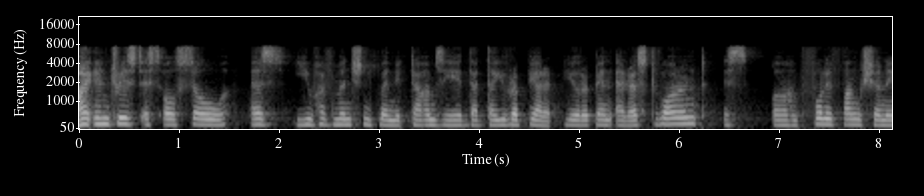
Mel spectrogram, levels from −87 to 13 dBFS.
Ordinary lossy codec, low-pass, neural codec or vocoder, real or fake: none; 7.2 kHz; codec, 16 kHz in and 24 kHz out, 0.6 kbps, FocalCodec, streaming, 2048 codes; fake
